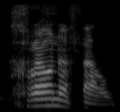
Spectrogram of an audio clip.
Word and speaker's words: Grönefeld: They have the hard G. It's Grönefeld.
